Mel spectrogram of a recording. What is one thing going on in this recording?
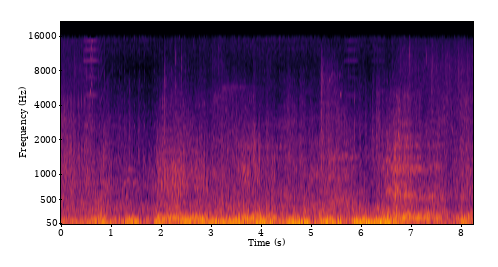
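Wind blows in low, heavy gusts.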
